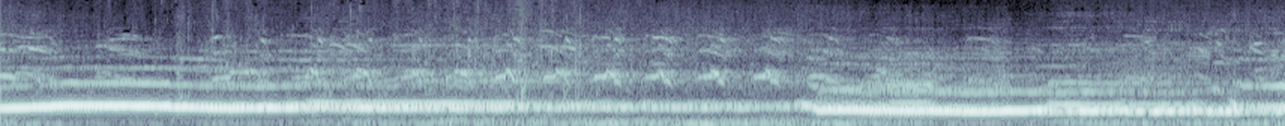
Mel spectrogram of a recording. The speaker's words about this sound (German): Was mag das wohl sein? Das sind Wale, die singen,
